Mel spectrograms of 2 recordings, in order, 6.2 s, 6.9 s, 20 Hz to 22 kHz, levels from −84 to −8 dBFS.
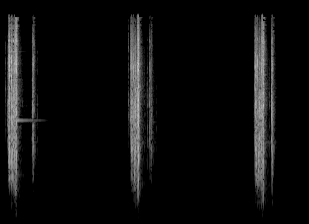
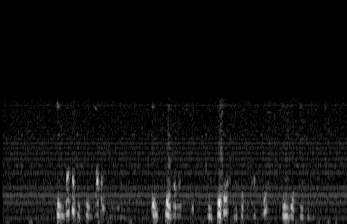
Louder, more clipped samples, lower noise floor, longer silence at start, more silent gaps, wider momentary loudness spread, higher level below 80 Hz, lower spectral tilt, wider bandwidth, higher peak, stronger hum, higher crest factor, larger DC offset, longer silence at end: first, -21 LUFS vs -33 LUFS; neither; first, under -90 dBFS vs -62 dBFS; second, 0.15 s vs 1.1 s; first, 1.69-1.73 s, 1.82-1.87 s, 2.06-2.10 s, 3.90-3.94 s vs none; second, 20 LU vs 24 LU; second, under -90 dBFS vs -68 dBFS; second, 9 dB/octave vs -9 dB/octave; first, 17 kHz vs 3.8 kHz; first, 0 dBFS vs -8 dBFS; neither; about the same, 30 dB vs 26 dB; neither; second, 0.7 s vs 0.9 s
